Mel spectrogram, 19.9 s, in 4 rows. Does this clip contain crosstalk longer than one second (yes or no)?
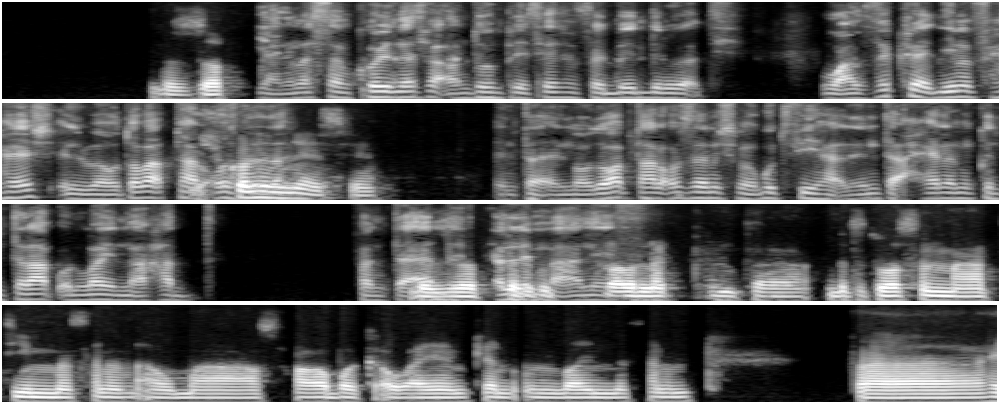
yes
